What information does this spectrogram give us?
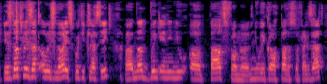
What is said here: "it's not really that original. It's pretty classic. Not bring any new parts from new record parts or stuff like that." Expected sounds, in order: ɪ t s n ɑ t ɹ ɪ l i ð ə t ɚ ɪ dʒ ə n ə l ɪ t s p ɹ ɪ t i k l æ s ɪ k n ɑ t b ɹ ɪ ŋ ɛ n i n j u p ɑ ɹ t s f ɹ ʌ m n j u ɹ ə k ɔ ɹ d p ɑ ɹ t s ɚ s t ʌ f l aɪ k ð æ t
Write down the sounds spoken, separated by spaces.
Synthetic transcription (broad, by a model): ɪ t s n ɑ t w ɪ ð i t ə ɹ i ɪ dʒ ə n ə l ɪ t s p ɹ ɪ t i k l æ s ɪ k n ɑ t b ɹ ɪ ŋ ɛ n i n j u p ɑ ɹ t s f ɹ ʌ m n j u w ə k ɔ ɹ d p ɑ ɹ t ɚ s t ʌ f l aɪ k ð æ t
